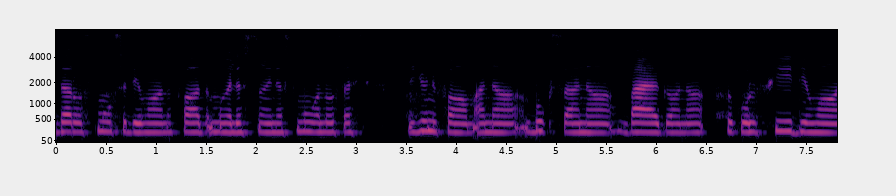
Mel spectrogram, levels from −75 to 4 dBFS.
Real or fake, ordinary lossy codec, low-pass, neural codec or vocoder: real; Opus, 24 kbps; 7.2 kHz; none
